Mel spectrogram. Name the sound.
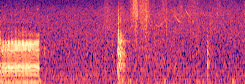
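sheep bleating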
